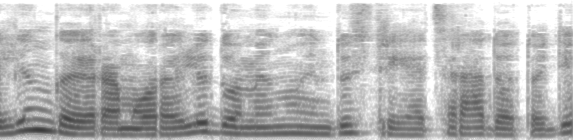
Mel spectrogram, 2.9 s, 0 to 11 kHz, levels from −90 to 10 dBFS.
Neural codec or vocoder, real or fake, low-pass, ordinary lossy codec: none; real; 9.9 kHz; AAC, 32 kbps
